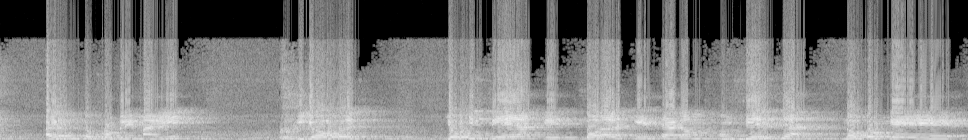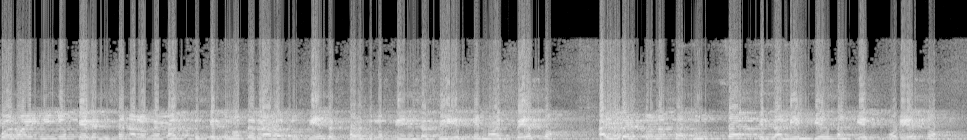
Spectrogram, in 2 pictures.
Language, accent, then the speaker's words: Spanish; San Diego de la Unión, Guanajuato, Mexico; vengo del municipio de San Diego de la Unión.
